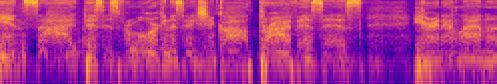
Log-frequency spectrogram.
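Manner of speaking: whispered voice. Unboxing a box for an ASMR video: whispering. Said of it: "how hard it is to whisper".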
